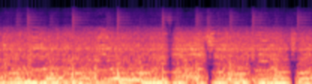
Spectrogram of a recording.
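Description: Homemade GarageBand track: an Epiphone electric guitar recorded through an iRig HD interface, played over a heavy, steady bass line, the rhythm turning choppy with short breaks about a second in.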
